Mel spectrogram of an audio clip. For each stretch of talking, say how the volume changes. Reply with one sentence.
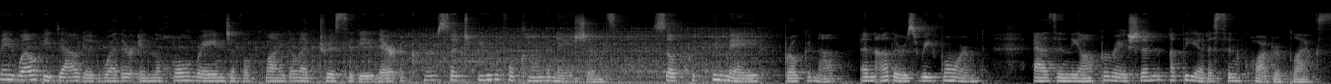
The talking can be heard from 0.0 to 13.2 s, at a steady volume.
